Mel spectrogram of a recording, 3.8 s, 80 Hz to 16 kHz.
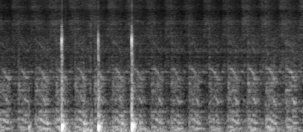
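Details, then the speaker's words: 2012 Mitsubishi Galant, 182,000 miles, battery charged at 13-plus volts, timing belt intact: labored slow cranking with heavier clunks, never fires; owner fears prior motor damage, plans new starter and crank sensor, cause unconfirmed. "Yeah. See, it still turns over slow. I'm thinking they already did some damage to the motor."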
